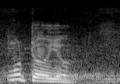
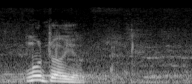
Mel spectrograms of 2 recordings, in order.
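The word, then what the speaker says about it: Moedojo: tidak merasa dipanggil soalnya tulisan namanya itu ejaan lama Moe Dojo tulisannya Moe Dojo bacanya mudoyo mudoyo nah dia itu di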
